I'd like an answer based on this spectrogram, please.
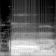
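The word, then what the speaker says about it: calm: ठीक है, अगर आपको एम से पहले अगर एल दिख रहा है वहाँ पर ही हम एल को साइलेंट रखेंगे, जैसे कॉम, पास, एंड, बॉम।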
